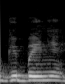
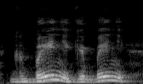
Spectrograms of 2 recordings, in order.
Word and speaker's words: Гъбене: В этом селе я не был, Гбене, если я не ошибаюсь, опять в ударениях, Гбене, извините, вот.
